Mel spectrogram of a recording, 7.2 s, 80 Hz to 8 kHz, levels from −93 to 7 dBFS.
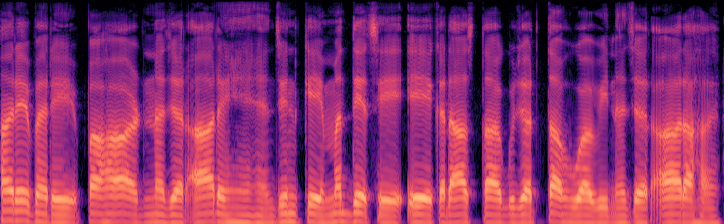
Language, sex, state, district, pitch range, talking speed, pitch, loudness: Hindi, male, Chhattisgarh, Sukma, 100-115 Hz, 140 wpm, 105 Hz, -15 LUFS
